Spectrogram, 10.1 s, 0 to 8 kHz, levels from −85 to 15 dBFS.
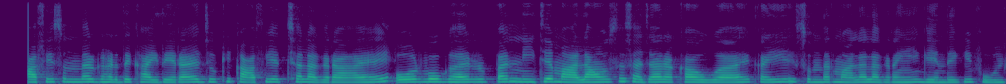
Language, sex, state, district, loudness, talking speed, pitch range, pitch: Hindi, female, Maharashtra, Aurangabad, -31 LUFS, 205 wpm, 230-255 Hz, 240 Hz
